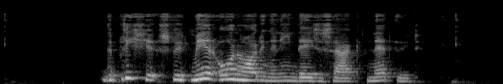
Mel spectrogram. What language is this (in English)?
Western Frisian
